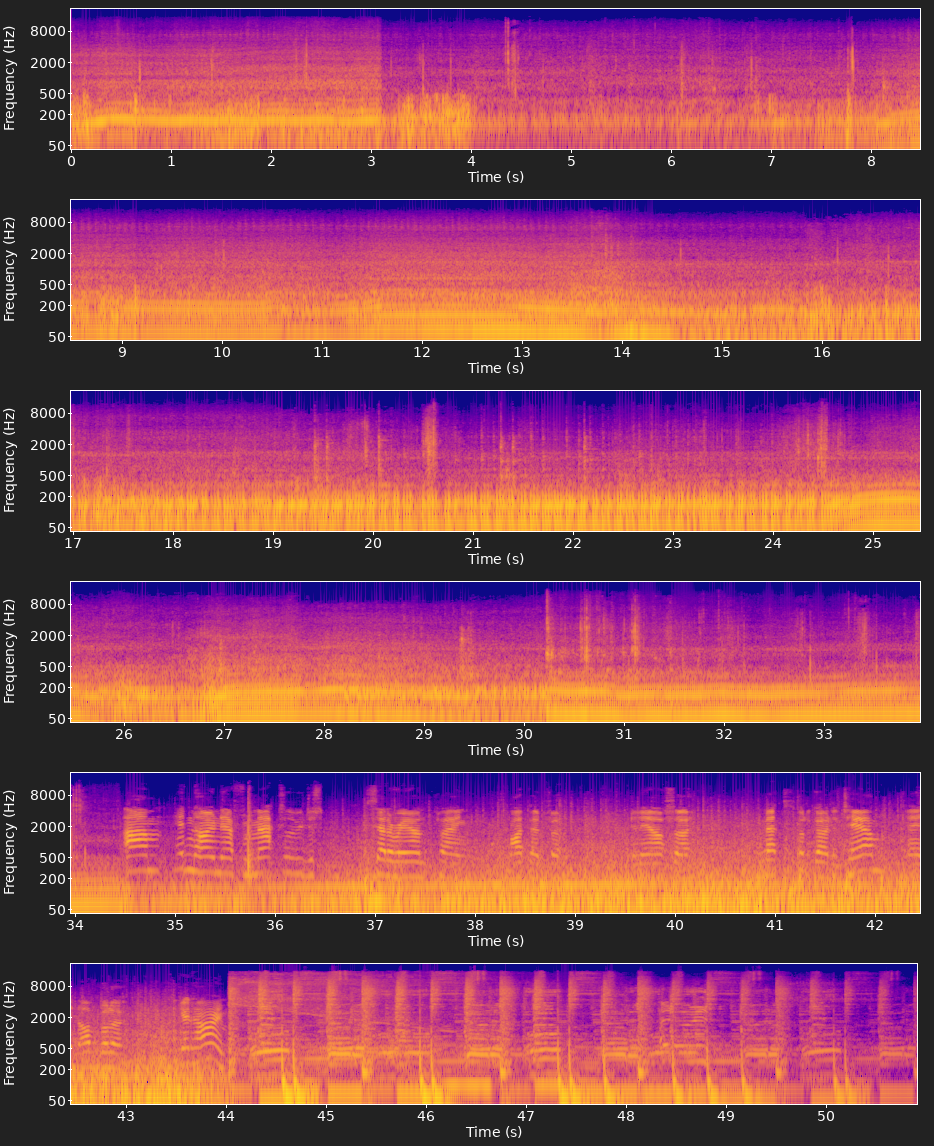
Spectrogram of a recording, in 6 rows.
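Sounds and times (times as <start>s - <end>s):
car engine revving: 0.0s - 50.9s
clatter and knocks over rough ground: 18.5s - 24.8s, 29.3s - 34.2s, 35.7s - 43.9s.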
